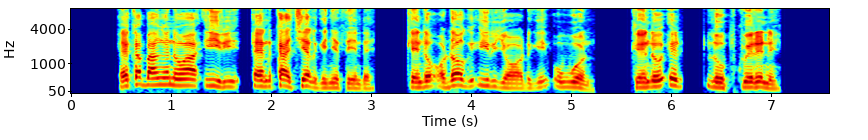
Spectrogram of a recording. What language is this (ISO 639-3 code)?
luo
